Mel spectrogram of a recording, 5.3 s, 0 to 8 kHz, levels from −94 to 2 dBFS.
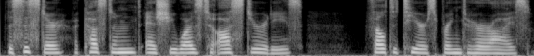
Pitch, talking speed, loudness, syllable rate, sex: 195 Hz, 170 wpm, -20 LUFS, 4.9 syllables/s, female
